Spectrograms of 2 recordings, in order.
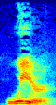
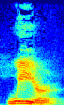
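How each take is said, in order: First: It is said as one contracted syllable. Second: It is said as one contracted syllable.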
